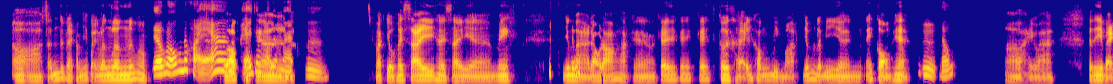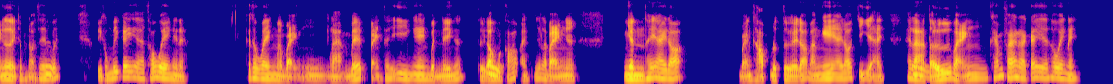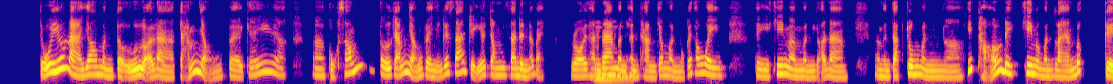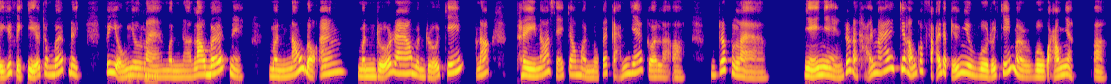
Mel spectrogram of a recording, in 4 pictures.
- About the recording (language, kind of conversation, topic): Vietnamese, podcast, Bạn có thói quen nào trong bếp giúp bạn thấy bình yên?
- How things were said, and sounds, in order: tapping; chuckle; laughing while speaking: "Đúng"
